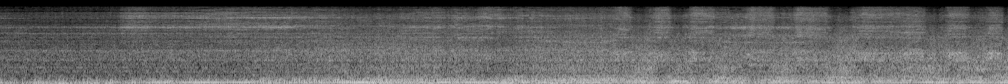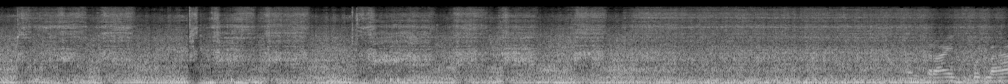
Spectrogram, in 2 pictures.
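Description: A Plymouth NASCAR tribute car's carbureted engine runs hard in a garage, a loud continuous roar with uneven surges and rough, throbbing low end throughout.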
